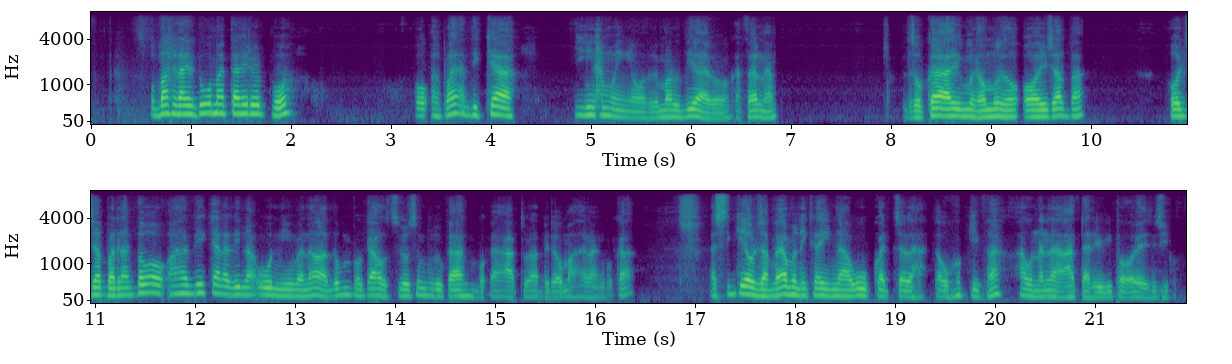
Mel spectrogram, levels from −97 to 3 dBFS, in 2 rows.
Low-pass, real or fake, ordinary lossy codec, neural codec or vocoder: 7.2 kHz; fake; AAC, 48 kbps; codec, 16 kHz in and 24 kHz out, 0.6 kbps, FocalCodec, streaming, 2048 codes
